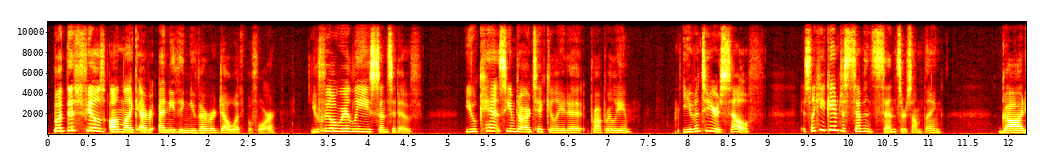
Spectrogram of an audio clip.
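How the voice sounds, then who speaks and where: A woman's voice: on the high side, bright, forceful tone, no room sound. A woman narrating a second-person story in a dry, sarcastic, mocking way.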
